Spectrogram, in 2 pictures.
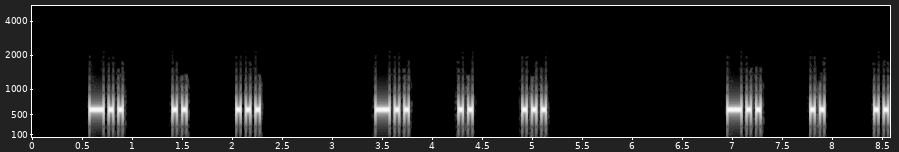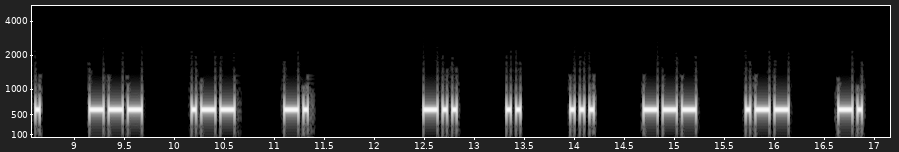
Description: Morse code, heard as a keyed tone, about 25 wpm, spaced as for 13 wpm, 600 Hz. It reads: DIS DIS DISOWN DISOWN
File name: DIS6 13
